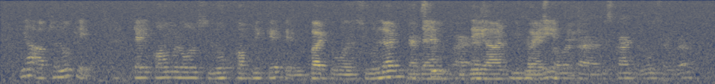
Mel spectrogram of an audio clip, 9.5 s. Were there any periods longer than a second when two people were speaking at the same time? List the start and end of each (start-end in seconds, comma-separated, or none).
5.4-7.9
